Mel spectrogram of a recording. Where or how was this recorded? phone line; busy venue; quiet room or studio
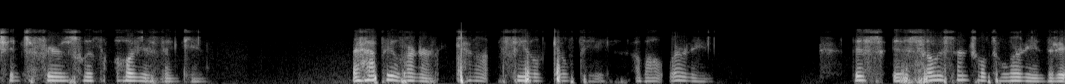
phone line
